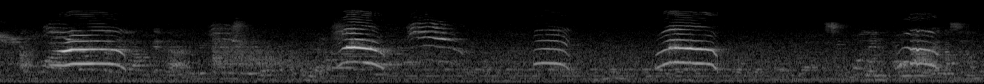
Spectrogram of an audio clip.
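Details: Kittens mewing in short, high, arched cries, about six separate calls spread unevenly across the stretch, each rising and dipping, with soft room noise between them.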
